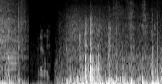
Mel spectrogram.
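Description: Background rock music fades out about a third of a second in. After a brief gap, live outdoor sound takes over: a steady noise bed with a few short knocks and rustles.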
